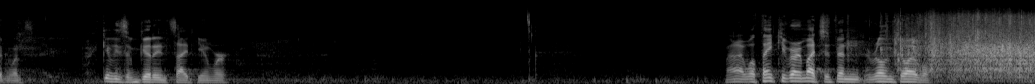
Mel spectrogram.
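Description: An older man speaks with animation through a microphone in a large hall.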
